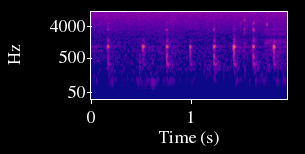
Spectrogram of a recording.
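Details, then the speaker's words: 1949 U23 truck rear differential during rebuild, bearings fine and quiet: axle rocked by hand to check backlash between pinion and ring gear gives light metallic clicks about four a second; a little play, judged acceptable, to be measured. "And you can see or hear it. We have a bit of play. So we're going to measure this."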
